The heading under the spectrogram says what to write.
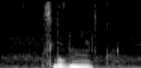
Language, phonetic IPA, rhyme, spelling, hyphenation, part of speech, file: Czech, [ˈslovɲiːk], -ovɲiːk, slovník, slov‧ník, noun, Cs-slovník.ogg
- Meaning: 1. dictionary 2. vocabulary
